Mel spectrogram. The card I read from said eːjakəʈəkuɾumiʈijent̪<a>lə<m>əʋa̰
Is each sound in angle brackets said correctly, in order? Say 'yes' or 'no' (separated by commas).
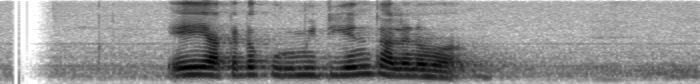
yes, no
